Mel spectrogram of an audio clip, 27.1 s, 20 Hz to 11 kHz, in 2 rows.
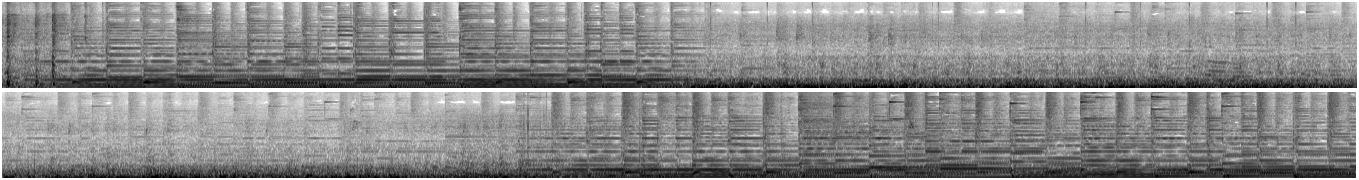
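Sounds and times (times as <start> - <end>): background music: 0.0 - 27.0
train rumble: 0.0 - 27.0.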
